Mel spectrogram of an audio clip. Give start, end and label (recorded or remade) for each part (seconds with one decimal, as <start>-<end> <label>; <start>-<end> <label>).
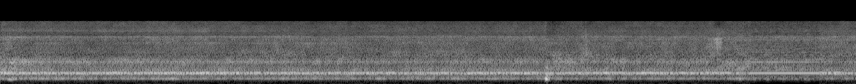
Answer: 0.0-7.5 remade; 7.5-8.2 recorded; 8.2-8.6 remade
